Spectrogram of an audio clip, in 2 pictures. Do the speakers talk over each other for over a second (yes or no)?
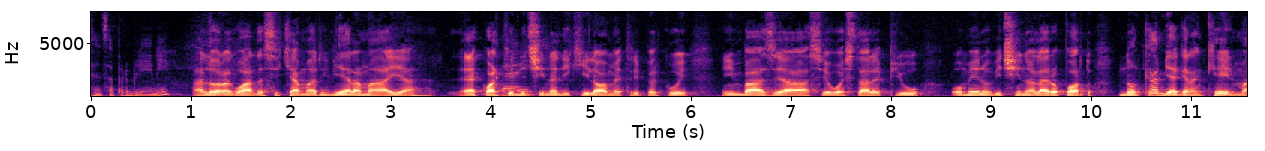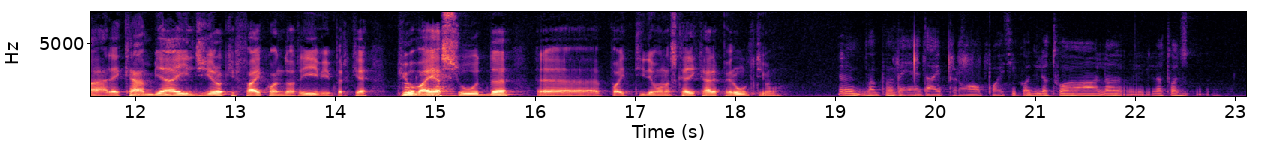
no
